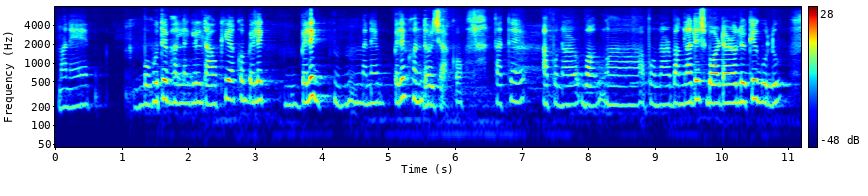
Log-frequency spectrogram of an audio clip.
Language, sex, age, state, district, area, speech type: Assamese, female, 45-60, Assam, Kamrup Metropolitan, urban, spontaneous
